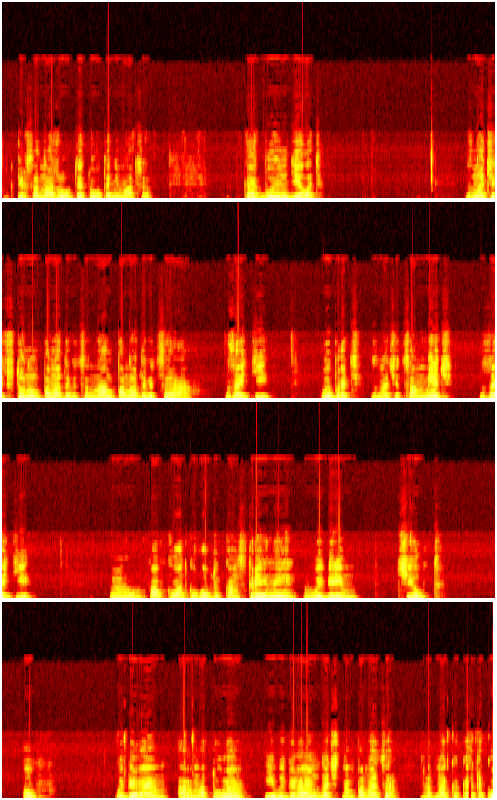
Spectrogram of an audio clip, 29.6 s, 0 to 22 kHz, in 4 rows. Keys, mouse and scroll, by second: 1.3 shift+middle click, 2.0 middle click, 2.9 shift+middle click, 5.5 click, 18.9-20.9 drag, 23.9-25.2 drag, 27.8 middle click, 29.3 shift+middle click.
